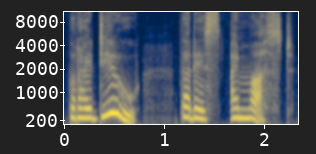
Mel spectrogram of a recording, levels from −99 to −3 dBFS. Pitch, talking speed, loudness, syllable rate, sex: 270 Hz, 155 wpm, -14 LUFS, 4.1 syllables/s, female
